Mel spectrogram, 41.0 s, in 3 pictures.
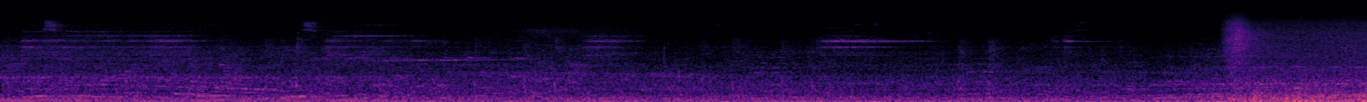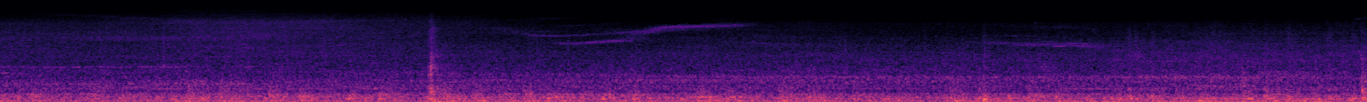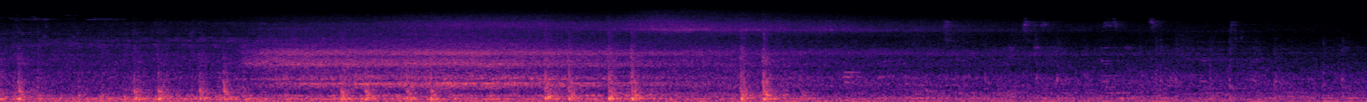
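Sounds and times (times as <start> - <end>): train wheel squeals: 0.2 - 2.1, 3.0 - 6.6, 8.1 - 9.7, 10.4 - 11.3, 17.8 - 21.7, 23.4 - 25.9, 26.9 - 39.8
train rail rumble: 12.1 - 41.0
train motor whine: 29.5 - 38.0.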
